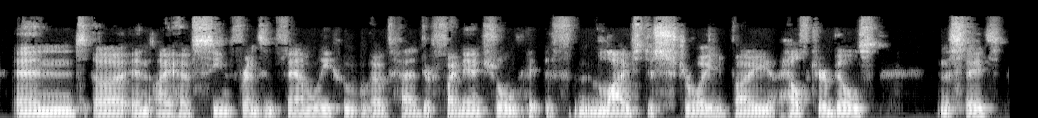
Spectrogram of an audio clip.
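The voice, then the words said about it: American accent. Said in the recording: “you can tell from my accent, I'm from the United States”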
